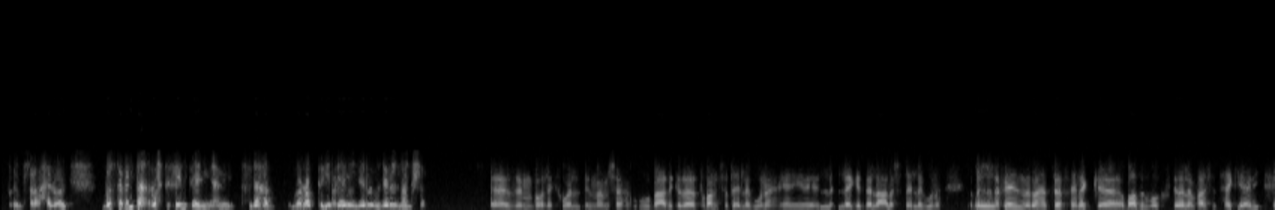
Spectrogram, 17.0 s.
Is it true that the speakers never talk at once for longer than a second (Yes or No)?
Yes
